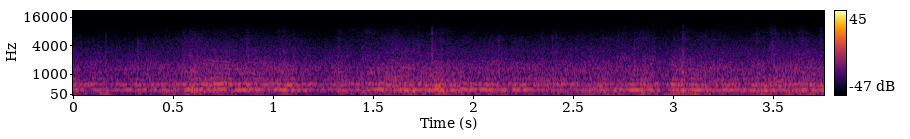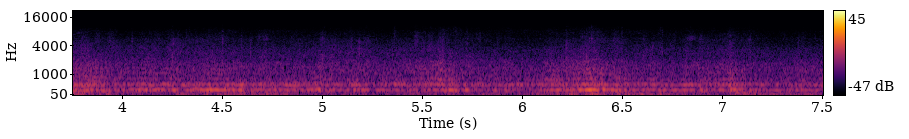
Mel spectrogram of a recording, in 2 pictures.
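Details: Steady buzz of a honey bee colony in Michigan while hives are split to curb swarming, a constant low droning hum with faint swells in loudness.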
